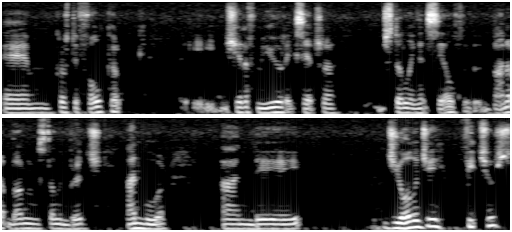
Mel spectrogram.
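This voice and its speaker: A man with a Scottish accent talks at a very slow pace in a somewhat breathy, medium-pitched voice, with ordinary pitch variation and long, frequent pauses. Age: 70s. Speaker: author. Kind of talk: interview. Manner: halting, many repetitions and fillers.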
